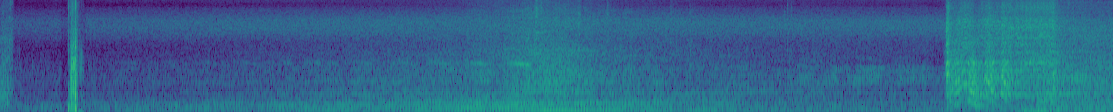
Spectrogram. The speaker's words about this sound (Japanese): 宮浜温泉入り口という看板が出ていた。車はその角を曲がって坂道を登っていく。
